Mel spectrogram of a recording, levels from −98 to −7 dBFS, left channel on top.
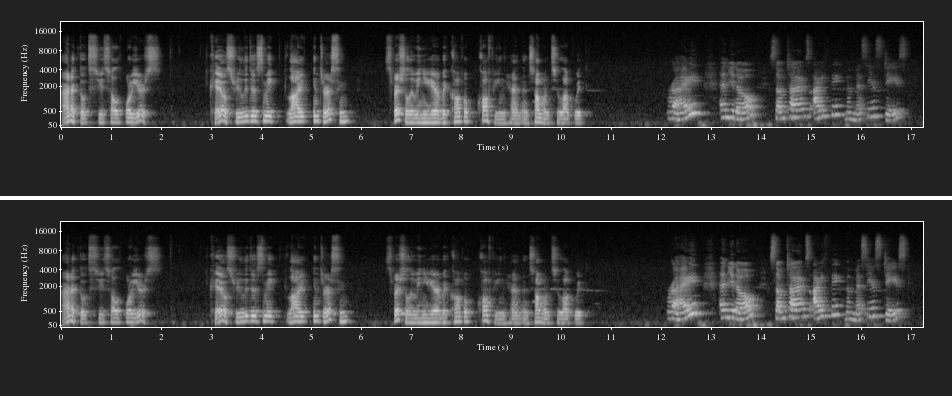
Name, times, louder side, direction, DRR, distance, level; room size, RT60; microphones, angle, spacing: voice 1, 0.0-1.9 3.0-5.8 6.5-10.4, left 3 dB, 30° left, 0.5 m, -33 dB
voice 2, 12.1-16.9, right 3 dB, 40° right, 0.8 m, -36 dB
11.0 x 5.3 x 2.5 m
head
